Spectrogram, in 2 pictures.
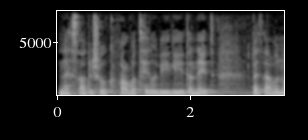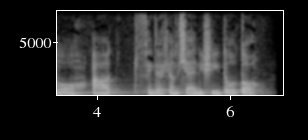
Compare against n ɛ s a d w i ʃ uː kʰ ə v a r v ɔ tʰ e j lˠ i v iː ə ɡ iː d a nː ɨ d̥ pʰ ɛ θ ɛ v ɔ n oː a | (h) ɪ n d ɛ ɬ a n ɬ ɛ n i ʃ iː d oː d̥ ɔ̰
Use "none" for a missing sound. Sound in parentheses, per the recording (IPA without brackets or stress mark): f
